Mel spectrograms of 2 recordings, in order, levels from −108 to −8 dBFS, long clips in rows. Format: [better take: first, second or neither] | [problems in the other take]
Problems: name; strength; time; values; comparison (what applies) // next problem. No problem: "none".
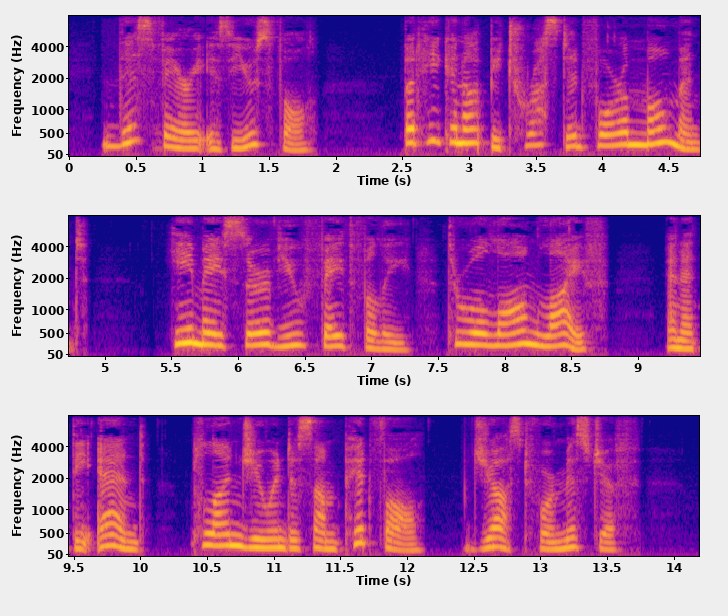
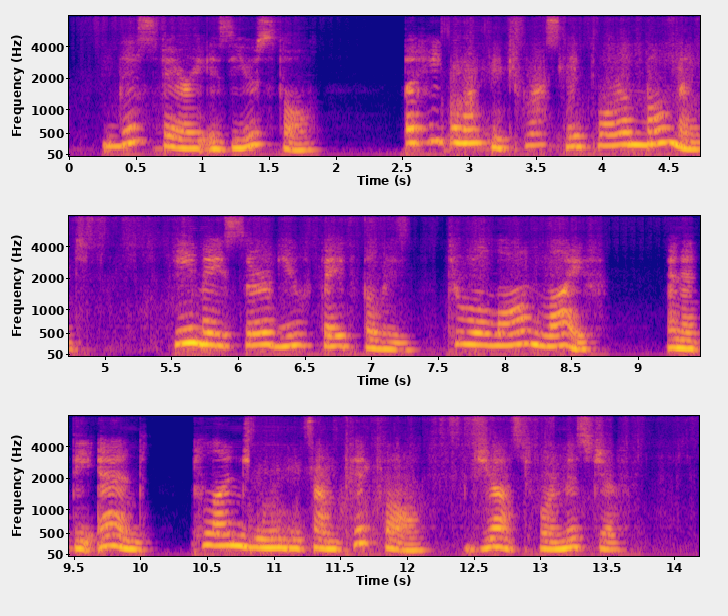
first | noise reduction (neural separator model SepFormer DNS4)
